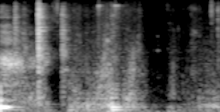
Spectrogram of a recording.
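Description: The end of a drawn-out spoken "then", followed by a single sharp click and faint rummaging as things are handled inside a vinyl tote bag. The handling fades to quiet in the second half.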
